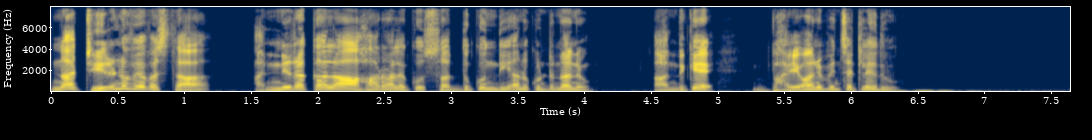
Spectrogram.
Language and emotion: Telugu, happy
